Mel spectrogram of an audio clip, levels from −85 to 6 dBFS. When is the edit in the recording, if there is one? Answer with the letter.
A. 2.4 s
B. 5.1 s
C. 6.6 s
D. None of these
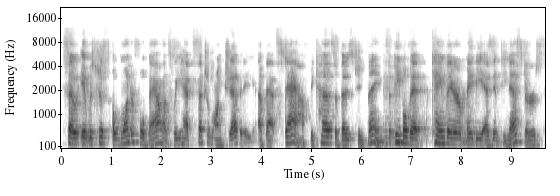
C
